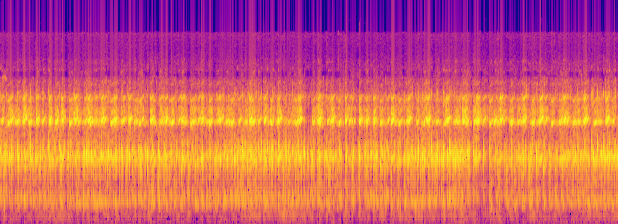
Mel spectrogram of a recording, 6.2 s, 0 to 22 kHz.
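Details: Many frogs at Ol Donyo, filmed on the africamLIVE camera on 5 October 2023, raising their incessant row: a dense, unbroken chorus of rapid pulsed croaks layered into steady trilling bands, with no other sounds.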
